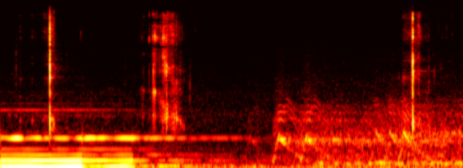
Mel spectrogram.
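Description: Chewing of crunchy snacks, with a few sharp, crackly crunches spaced irregularly over a low steady hum, and no one speaking.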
